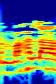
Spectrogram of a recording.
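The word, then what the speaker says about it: ਮਹਲਾ: जा महला शब्द ही है, जे ससा हाहा सह हुंदा ते मम्मा हाहा मह हुंदा, महला बोलांगे।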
